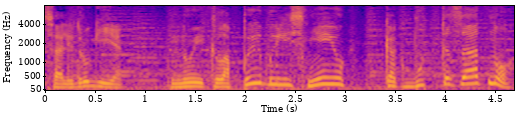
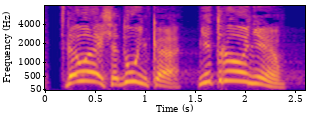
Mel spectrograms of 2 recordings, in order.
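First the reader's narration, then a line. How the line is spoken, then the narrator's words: Coaxing shouts. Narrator (Russian): кричали осаждающие, думая покорить ее льстивыми словами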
